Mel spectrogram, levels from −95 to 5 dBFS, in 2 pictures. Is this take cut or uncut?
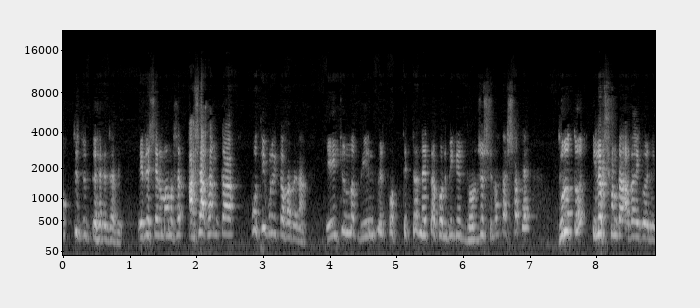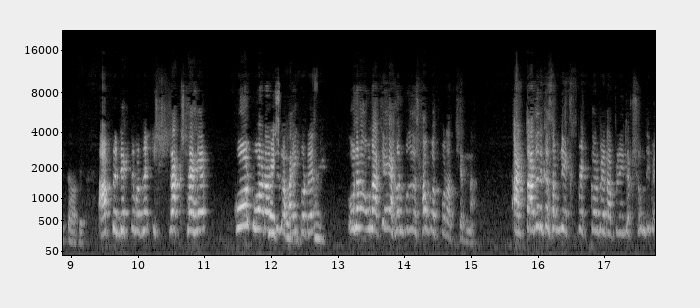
uncut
